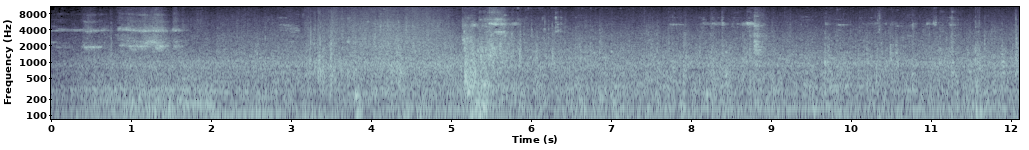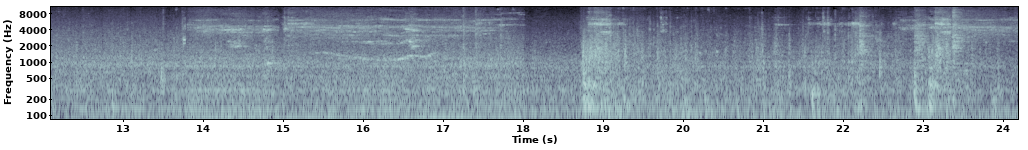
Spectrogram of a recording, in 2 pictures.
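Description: Dragline excavator at work: a steady mechanical drone of its engine and winches, with high metallic squeals about two-thirds through and several loud clanks of the bucket and chains, the strongest about five seconds in and again just past the middle.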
